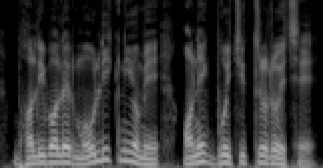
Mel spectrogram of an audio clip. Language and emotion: Bengali, neutral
